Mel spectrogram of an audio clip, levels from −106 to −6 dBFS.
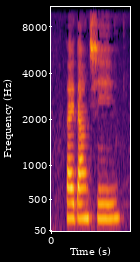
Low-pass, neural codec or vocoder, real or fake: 9.9 kHz; none; real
